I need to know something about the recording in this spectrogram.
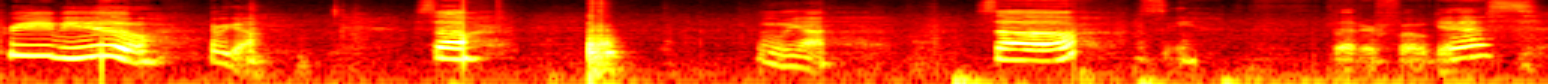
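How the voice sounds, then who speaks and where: A woman's voice: medium pitch, a little hiss or hum. A woman streaming live from her art studio, laughing often and fumbling with the setup as she chats. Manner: self-deprecating, giggly, fumbling with the tech. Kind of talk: casual live stream chat. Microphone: laptop, DSLR and chest-mounted webcam.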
